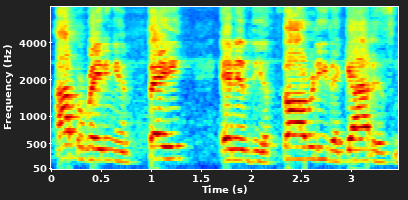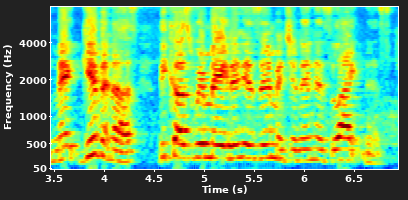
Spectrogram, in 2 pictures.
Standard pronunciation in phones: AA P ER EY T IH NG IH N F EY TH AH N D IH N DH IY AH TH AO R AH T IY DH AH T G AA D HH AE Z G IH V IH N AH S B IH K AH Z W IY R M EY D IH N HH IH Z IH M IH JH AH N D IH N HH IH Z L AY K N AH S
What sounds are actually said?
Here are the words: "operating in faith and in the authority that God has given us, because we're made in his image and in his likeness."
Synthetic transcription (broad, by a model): AA P ER EY T IH NG IH N F EY TH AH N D IH N DH IY AH TH AO R AH T IY DH AH T G AA D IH Z G IH V IH N AH S B IH K AH Z W IY R M EY D IH N IH Z IH M IH JH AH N IH N IH Z L AY K N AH S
